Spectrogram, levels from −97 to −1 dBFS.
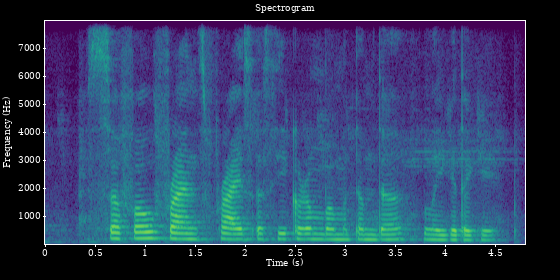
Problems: low volume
